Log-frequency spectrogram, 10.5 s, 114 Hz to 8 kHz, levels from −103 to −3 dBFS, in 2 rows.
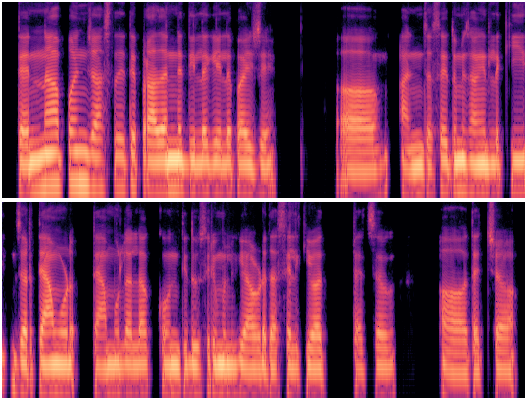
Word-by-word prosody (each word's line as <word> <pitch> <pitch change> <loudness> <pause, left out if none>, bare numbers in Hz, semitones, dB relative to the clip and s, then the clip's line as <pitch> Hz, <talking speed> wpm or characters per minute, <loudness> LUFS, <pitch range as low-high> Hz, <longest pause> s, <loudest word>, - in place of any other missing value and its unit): त्यांना 135 +5 +5
पण 155 -1 +1
जास्त 140 -2 -3
तिथे 140 +1 -3
प्राधान्य 130 +1 +6
दिलं 125 0 0
गेलं 120 0 0
पाहिजे. 115 -1 -1 0.7
अ, - - -1 0.6
अन 115 +1 +1
जसं 115 +3 -4
ही - - -3
तुम्ही 255 0 +5
सांगितलं 240 -1 +2
की 255 0 0 0.2
जर 125 -1 +1
त्यामुडं 120 0 +3 0.2
त्या 110 -1 -2
मुलाला 120 0 -1
कोणती 115 0 -1
दुसरी 120 - -3
मुलगी 235 - +2
आवडत 110 0 0
असेल 110 +1 -4
किंवा 110 -1 +1 0.3
त्याचं 115 +2 -6 0.5
अ, 100 -1 -1
त्याच्या 105 +1 -4
120 Hz, 160 wpm, -24 LUFS, 115-140 Hz, 0.7 s, प्राधान्य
